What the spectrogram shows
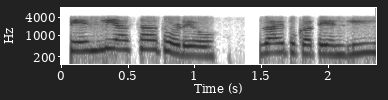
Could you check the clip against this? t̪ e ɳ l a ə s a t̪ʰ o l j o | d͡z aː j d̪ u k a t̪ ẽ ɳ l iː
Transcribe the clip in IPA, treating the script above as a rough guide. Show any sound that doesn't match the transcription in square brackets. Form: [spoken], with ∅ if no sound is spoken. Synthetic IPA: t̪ e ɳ l [i] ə s a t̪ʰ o [ɽ] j o | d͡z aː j [t̪] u k a t̪ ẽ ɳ l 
